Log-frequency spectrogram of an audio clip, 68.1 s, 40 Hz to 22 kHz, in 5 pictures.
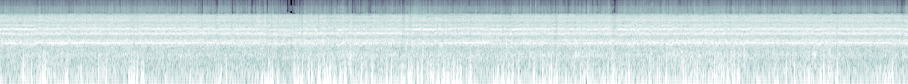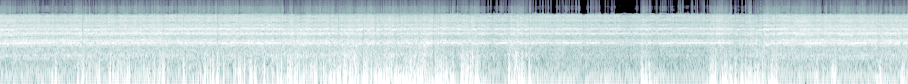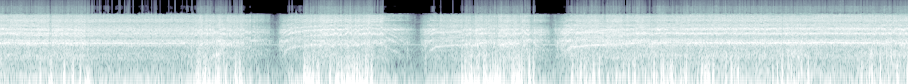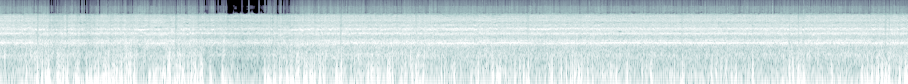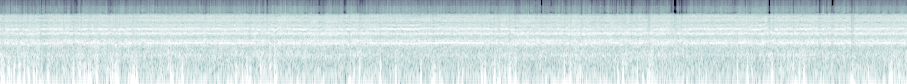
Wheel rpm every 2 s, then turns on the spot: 230, 230, 220, 230, 220, 230, 230, 230, 230, 230, 230, 230, 220, 230, 210, 130, 140, 140, 210, 230, 230, 230, 230, 230, 230, 230, 230, 230, 230, 230, 230, 230, 230, 230.
30-32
